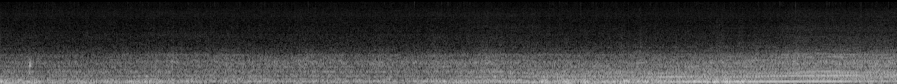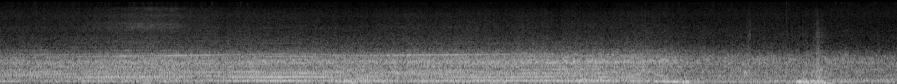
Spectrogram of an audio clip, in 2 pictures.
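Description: Honda Shuttle 1.5L i-VTEC engine heard from inside the car on a road to Genting, a steady loud drone with revs rising and falling in gear-change-like sweeps.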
